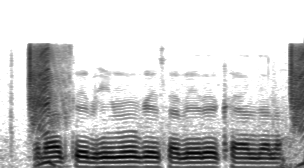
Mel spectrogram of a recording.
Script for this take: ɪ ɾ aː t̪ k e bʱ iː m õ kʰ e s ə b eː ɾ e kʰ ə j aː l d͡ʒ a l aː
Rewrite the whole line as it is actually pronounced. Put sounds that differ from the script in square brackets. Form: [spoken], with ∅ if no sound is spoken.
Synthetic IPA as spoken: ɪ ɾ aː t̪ k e bʱ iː m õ [k] e s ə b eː ɾ e kʰ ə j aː l d͡ʒ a l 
